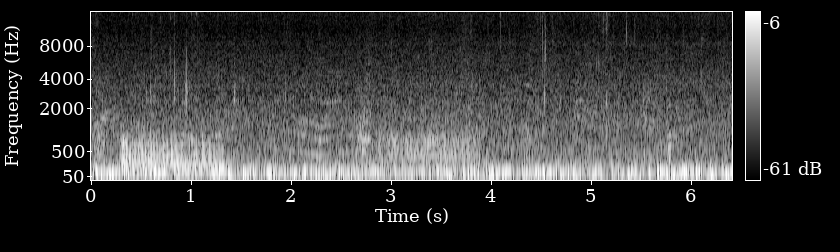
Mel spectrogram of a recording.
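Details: Cats eating rice give two drawn-out meows, the first lasting about a second, the second longer and wavering, over a steady low hum and scattered light clicks.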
